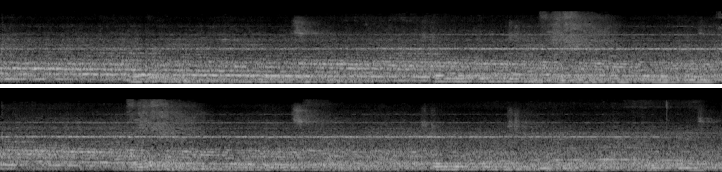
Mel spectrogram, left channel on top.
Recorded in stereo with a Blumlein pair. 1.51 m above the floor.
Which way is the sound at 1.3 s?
55° right.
